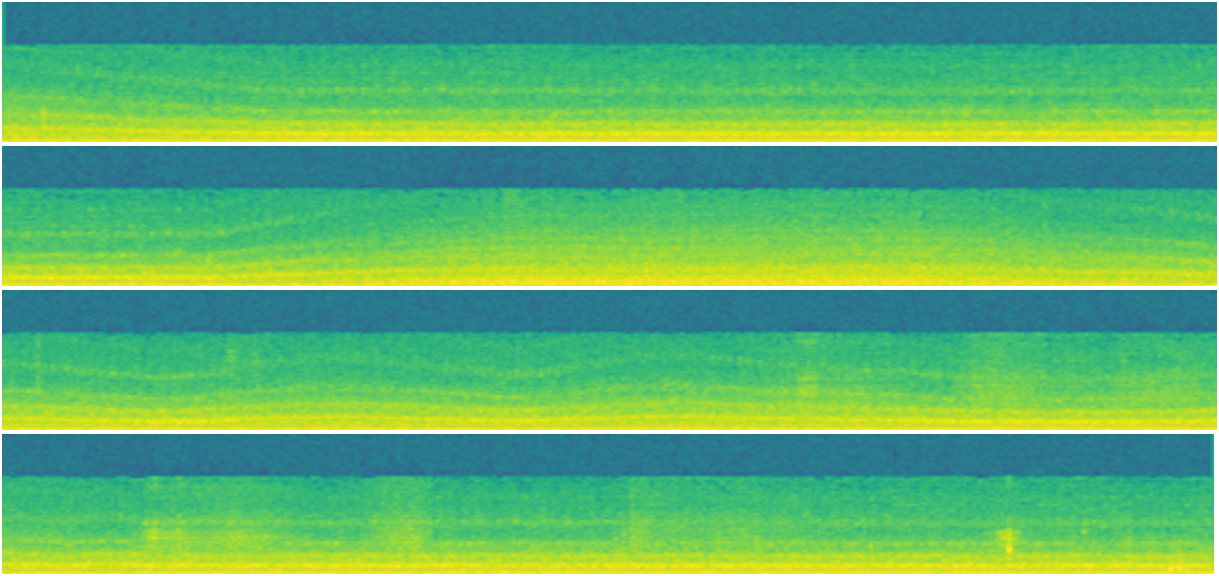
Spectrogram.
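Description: A tractor engine idles steadily, then revs up and down as it drives.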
